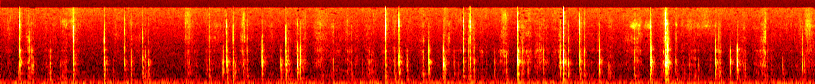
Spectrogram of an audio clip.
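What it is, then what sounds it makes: Ice bag plastic screw cap. Fingertips twist and scratch the white plastic screw cap of a teal fabric ice bag. They make a quick, irregular run of dry scratches and sharp little clicks over a steady low hum, and each tick cuts off almost at once.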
